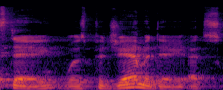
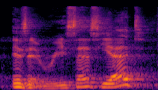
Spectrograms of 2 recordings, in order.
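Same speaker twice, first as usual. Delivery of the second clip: put-on bright eager kid; 5 semitones higher, 4 dB louder than usual. A narrator's reading. Andrew wakes up.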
